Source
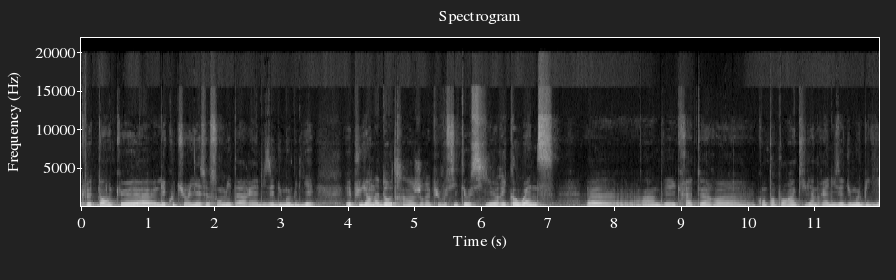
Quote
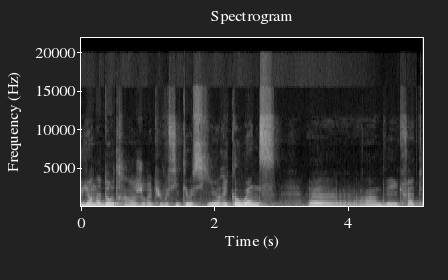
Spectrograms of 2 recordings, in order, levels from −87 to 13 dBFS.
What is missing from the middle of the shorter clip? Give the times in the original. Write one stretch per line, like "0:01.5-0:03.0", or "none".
none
